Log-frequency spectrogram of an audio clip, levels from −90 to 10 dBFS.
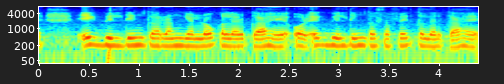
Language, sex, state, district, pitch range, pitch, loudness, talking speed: Hindi, female, Arunachal Pradesh, Papum Pare, 195-210 Hz, 205 Hz, -16 LUFS, 220 wpm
